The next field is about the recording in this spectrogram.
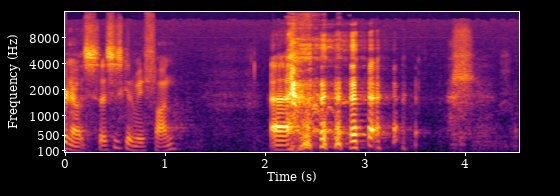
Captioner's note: chuckles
